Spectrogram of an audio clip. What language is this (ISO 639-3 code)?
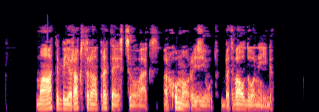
lav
